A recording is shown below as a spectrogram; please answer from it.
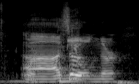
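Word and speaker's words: Mjölnir: Well, as Kat Dennings pronounced in the Thor movie. Yep, that's it. Mjolnir.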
